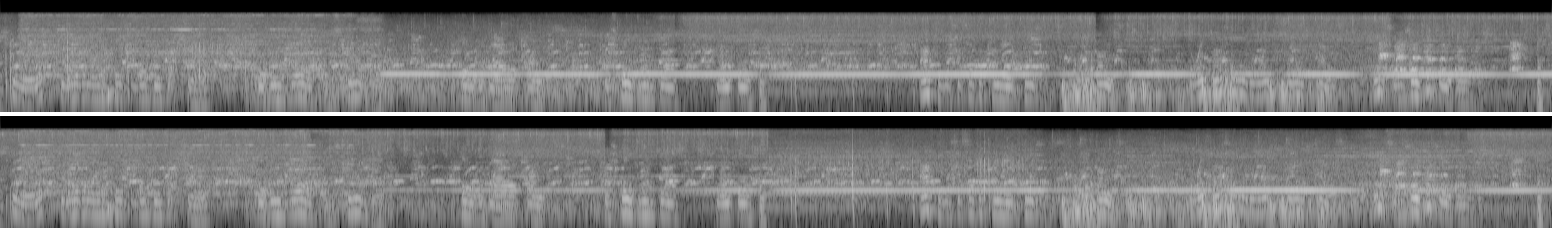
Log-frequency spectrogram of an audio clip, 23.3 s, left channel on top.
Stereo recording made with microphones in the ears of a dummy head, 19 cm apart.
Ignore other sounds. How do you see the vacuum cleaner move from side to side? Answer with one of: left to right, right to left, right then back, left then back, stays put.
left to right.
